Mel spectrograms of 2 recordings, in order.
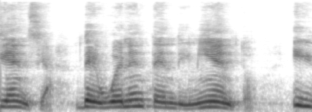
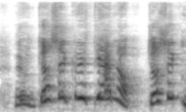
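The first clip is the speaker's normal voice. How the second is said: much higher, louder whiny mock voice; mocking boaster; 3 dB louder than usual. Preacher mocks a believer boasting of faith, whiny high parody. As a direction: parody a self-important churchgoer bragging.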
